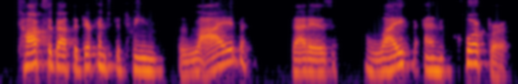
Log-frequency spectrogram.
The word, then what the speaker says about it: Leib: So this failure to recognize I believe it's pronounced Leib. Leib, sorry. Leib. So Leib is German for life.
